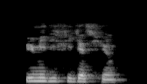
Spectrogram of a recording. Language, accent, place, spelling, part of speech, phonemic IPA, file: French, France, Lyon, humidification, noun, /y.mi.di.fi.ka.sjɔ̃/, LL-Q150 (fra)-humidification.wav
- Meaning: humidification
